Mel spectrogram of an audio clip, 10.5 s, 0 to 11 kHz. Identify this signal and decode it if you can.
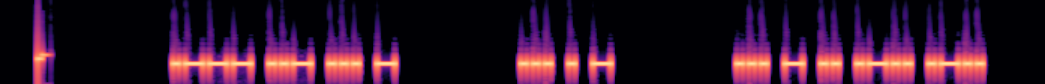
Morse code, heard as a keyed tone, about 21 wpm, 700 Hz. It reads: JUST SET STILL
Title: 3x Word-Spacing - Sentences from Top 300 Words - 20wpm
